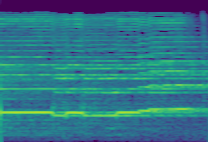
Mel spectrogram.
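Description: Tenor saxophone holding one long high note that moves in small steps, ringing in a large hall's long reverberation.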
